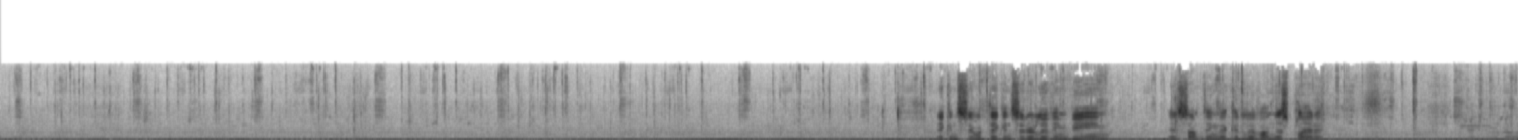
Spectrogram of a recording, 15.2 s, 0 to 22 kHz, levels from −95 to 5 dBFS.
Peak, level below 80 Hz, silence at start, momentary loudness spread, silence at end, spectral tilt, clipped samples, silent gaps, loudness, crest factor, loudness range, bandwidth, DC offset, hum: -2 dBFS; -44 dBFS; 0 s; 17 LU; 0 s; -3 dB/octave; under 0.1%; none; -22 LUFS; 22 dB; 14 LU; 12 kHz; under 0.1%; none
